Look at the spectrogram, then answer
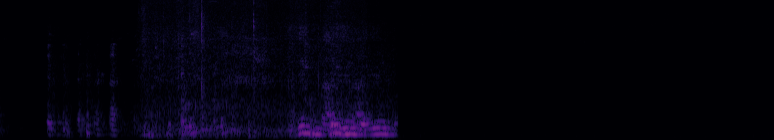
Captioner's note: speaking French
